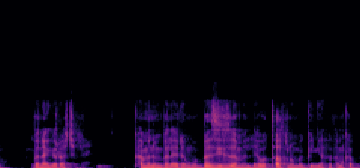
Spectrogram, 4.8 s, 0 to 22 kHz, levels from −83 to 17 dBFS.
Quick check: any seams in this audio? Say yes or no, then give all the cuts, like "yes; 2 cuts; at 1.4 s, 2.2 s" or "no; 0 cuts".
no; 0 cuts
